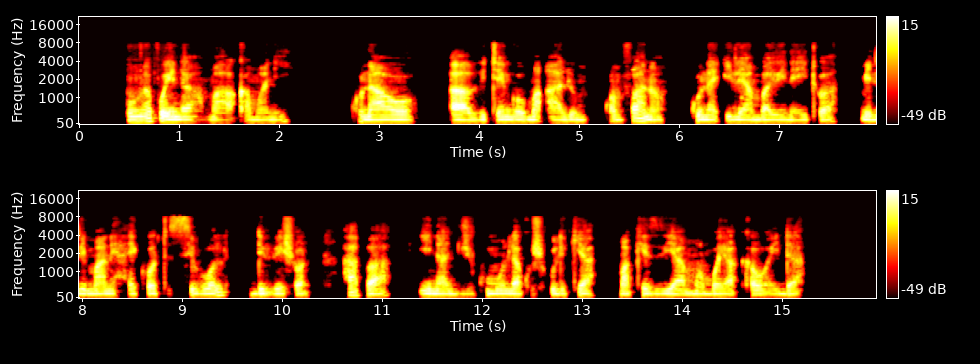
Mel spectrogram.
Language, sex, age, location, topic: Swahili, male, 25-35, Nakuru, government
